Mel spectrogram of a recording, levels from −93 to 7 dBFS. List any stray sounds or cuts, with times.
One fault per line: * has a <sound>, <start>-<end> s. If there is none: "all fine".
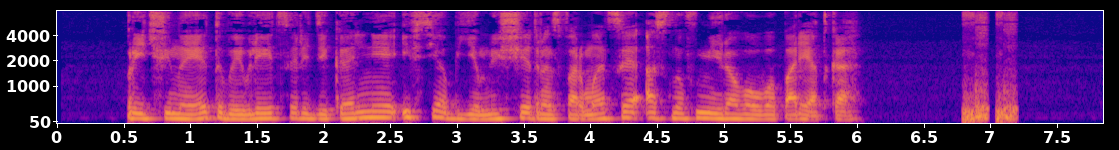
* has a laugh, 6.8-7.2 s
